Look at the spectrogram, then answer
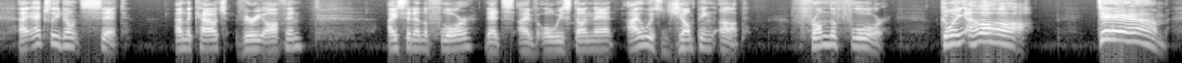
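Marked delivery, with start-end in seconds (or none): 9.7-11.6 expressive, loud, high yelled outburst. Retelling a reaction while watching a film: imitating own yelling at tv. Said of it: "I was yelling at my television set".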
